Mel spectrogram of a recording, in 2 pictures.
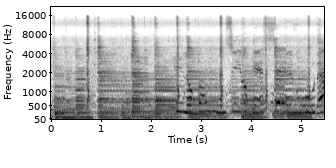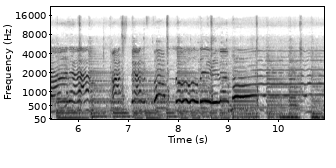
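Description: Live duo music: a strummed nylon-string classical guitar and a violin-shaped electric bass play a steady rhythm. From about halfway a singing voice with vibrato comes in, ending on a long held note near the end.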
